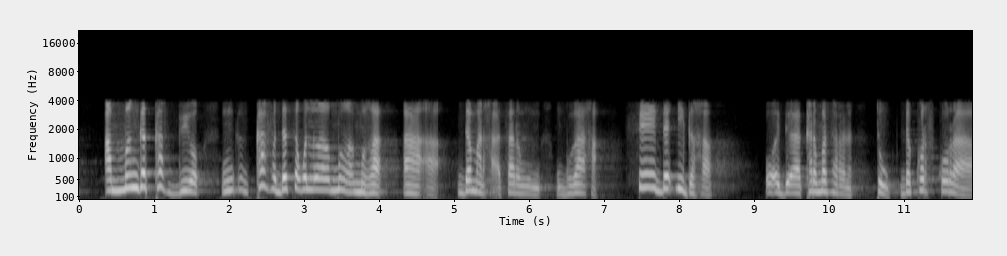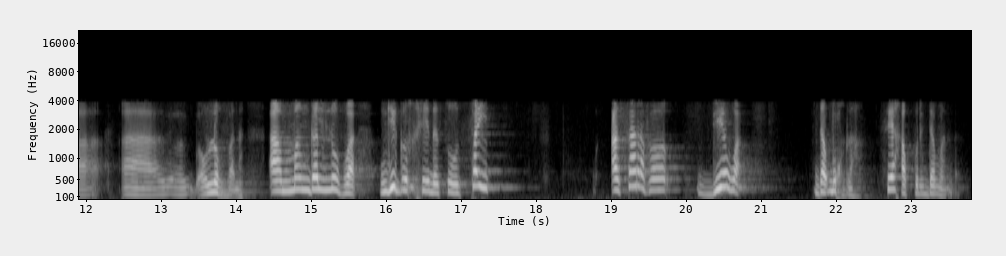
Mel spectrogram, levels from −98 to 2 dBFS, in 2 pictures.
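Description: Speech carried over a G.711 mu-law telephone path, its bandwidth ending near 3.8 kHz as that format dictates, with no technical faults to report.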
